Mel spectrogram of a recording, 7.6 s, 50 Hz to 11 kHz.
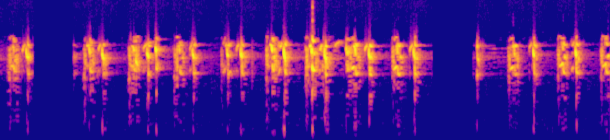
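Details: Wild peregrine falcons, a pair meeting at their nest at UC Berkeley in the USA, recorded 2 November 2022 on a nest camera. They give grating, chattering notes in short clustered bursts almost continuously, with a few gaps.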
